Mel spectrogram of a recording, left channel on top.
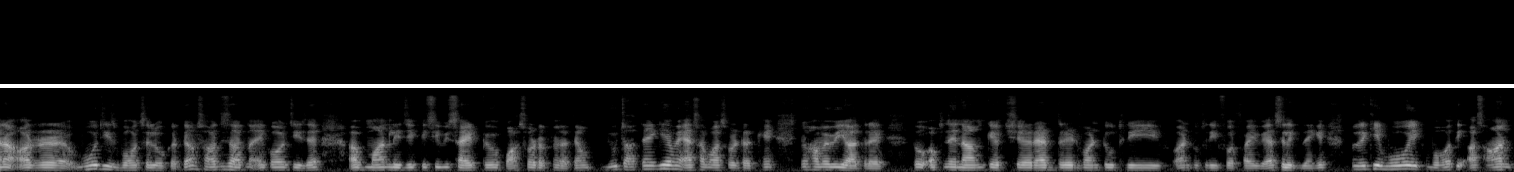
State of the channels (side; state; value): left; silent; digital silence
